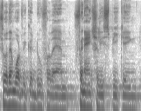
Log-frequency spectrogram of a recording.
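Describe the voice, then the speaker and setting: A man is speaking. He keeps a moderate pace. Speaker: company CEO. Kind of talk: keynote speech. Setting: luncheon event with audience.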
